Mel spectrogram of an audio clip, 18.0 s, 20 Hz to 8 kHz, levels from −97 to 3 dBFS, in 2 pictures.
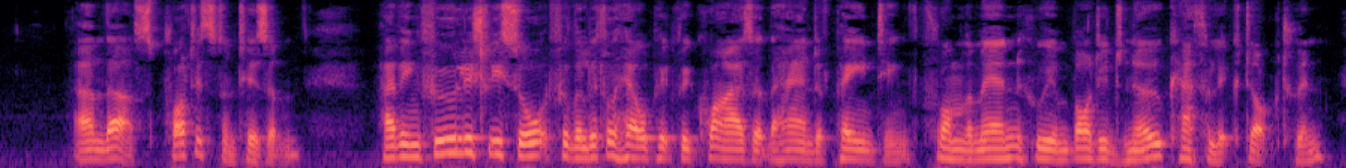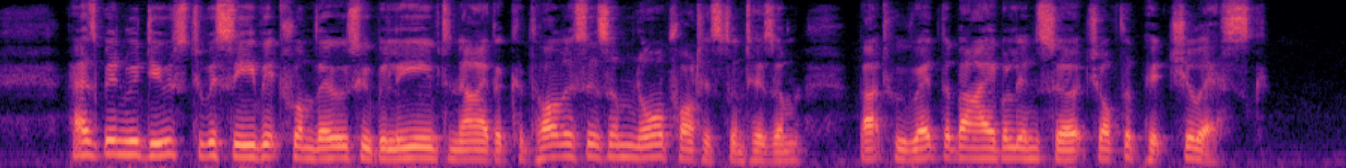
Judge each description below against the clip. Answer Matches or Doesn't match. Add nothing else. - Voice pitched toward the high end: Doesn't match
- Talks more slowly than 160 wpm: Doesn't match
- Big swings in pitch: Doesn't match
